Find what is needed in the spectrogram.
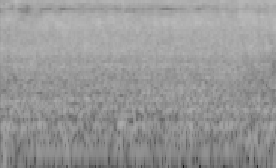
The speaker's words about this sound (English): To the right of that is the garden tub. And this is the your standard garden tub with a shower curtain. Hello. And we can actually turn the bathtub on if we want to. And we do.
